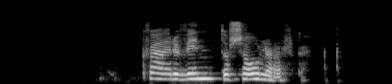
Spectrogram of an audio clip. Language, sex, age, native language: Icelandic, female, 30-39, Icelandic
